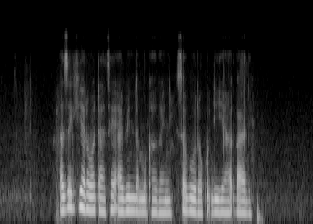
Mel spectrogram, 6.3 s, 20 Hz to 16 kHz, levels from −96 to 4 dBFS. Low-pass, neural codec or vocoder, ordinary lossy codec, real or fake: 7.2 kHz; none; Opus, 32 kbps; real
